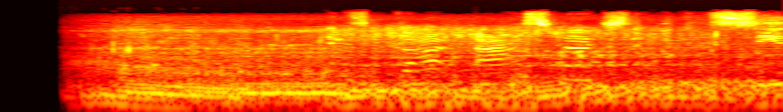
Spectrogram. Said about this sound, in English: some similarity with a kind of growl like sound in, in a crocodilian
